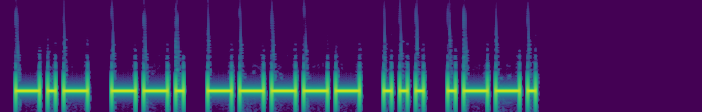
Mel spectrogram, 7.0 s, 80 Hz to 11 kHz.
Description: Morse code, heard as a keyed tone, about 15 wpm, 700 Hz. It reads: KG0SP
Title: USA Call Signs - 5 Characters - Repeated 3x - 15wpm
